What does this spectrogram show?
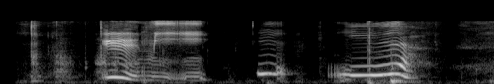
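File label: "yu mi", Mandarin Chinese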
